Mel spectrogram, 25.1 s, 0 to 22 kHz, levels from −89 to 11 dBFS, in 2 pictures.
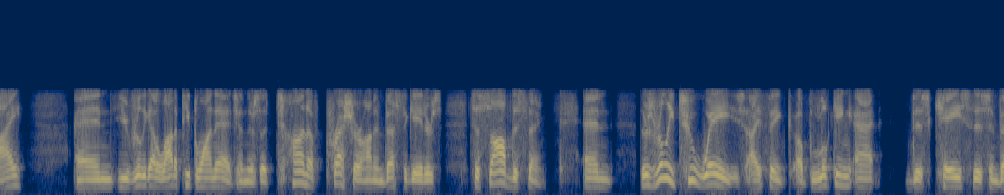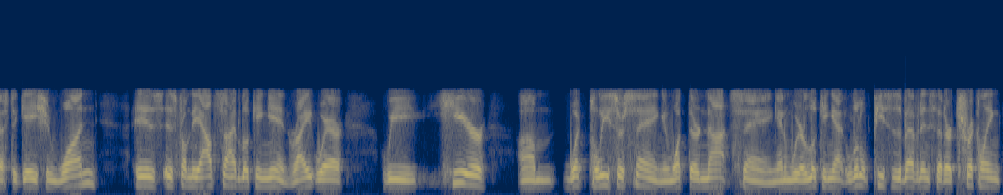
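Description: No technical faults occur at any point in the speech, so there is nothing to place in time order.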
